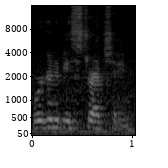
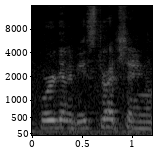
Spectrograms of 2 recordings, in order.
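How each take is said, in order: Both takes have the same delivery.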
